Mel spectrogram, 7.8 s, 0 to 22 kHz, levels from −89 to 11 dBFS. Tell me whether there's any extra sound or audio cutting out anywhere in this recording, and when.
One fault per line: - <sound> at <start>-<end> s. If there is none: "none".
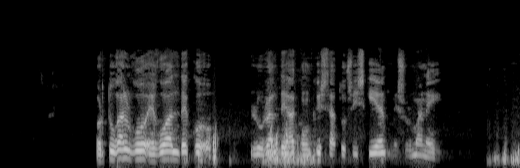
none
